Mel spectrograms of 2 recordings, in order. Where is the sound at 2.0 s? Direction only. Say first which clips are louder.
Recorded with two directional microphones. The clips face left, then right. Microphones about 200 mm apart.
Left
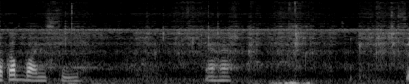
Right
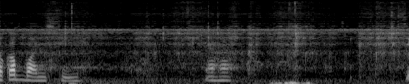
Even; 5° left (ahead or behind).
